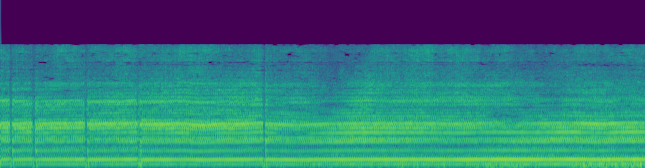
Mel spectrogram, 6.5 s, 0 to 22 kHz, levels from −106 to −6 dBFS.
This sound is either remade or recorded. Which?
recorded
